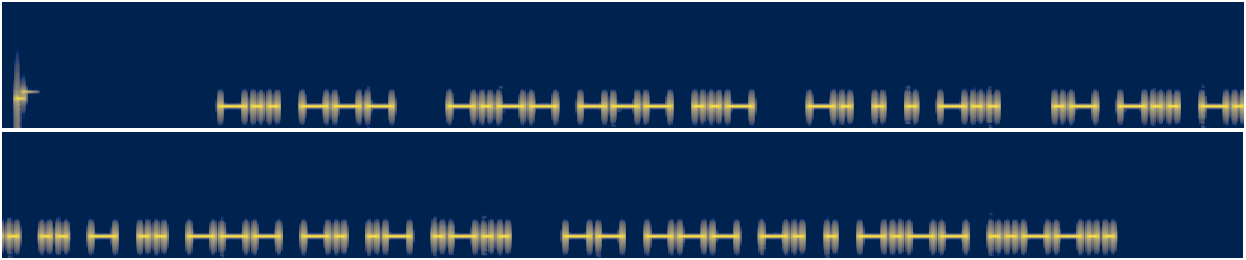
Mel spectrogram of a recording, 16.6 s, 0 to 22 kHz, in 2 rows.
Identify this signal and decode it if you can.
Morse code, heard as a keyed tone, about 22 wpm, 700 Hz. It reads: DO YOU NEED ADDITIONAL MONEY?
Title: Sentences from Top 1000 Words - Review Part 4 - 22wpm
